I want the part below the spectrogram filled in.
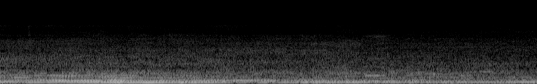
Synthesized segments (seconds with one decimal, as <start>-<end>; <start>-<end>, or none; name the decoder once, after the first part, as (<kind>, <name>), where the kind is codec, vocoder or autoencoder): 0.0-5.4 (codec, DAC)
